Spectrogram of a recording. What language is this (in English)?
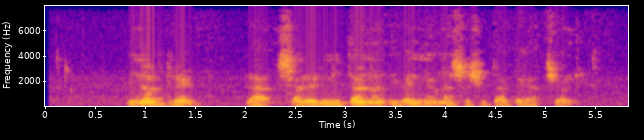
Italian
